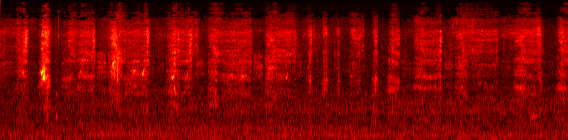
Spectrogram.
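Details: Excited pet dogs in a car heading to their grandparents' house pant rapidly, with short breathy huffs and snorts and a brief squeaky whimper early on, against a constant low road rumble.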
